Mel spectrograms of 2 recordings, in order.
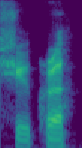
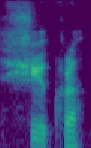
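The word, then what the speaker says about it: siúcra: sukar um in Arabic in Irish it's shukra the the S at the beginning is pronounced the way we would pronounce sh because it's next to the letter i which is a slim V so it's pronounced shukra uh that one doesn't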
